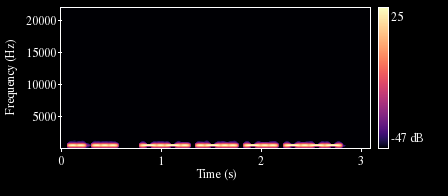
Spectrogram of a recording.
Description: Morse code, heard as a keyed tone, about 30 wpm, 570 Hz. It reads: IS CLDY
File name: QSO310 30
